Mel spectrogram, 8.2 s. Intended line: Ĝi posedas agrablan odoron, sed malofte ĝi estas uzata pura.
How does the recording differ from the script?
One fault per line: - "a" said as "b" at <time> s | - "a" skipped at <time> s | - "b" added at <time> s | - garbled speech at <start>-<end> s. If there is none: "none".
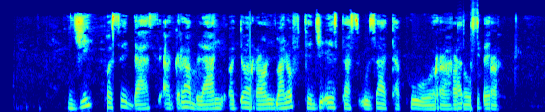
- "sed" skipped at 4.1 s
- garbled speech at 6.8-7.5 s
